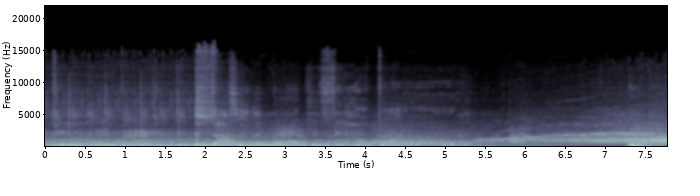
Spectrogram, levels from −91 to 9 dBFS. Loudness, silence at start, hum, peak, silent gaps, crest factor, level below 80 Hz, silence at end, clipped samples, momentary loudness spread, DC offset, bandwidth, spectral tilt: -24 LUFS; 0 s; none; -8 dBFS; none; 16 dB; -34 dBFS; 0 s; under 0.1%; 9 LU; under 0.1%; 16 kHz; -6.5 dB/octave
